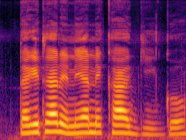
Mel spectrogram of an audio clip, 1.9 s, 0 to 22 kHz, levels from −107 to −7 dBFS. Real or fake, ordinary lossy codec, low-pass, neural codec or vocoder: real; none; none; none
